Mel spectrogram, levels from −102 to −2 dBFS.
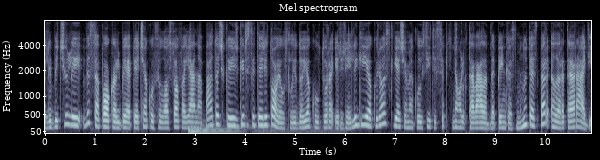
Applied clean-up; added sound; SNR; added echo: none; Bowed string instrument; 16 dB; none.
